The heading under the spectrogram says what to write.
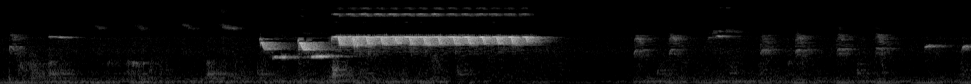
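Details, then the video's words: Afghan bulbul song: a few soft chirps, then two rough notes leading into a loud, sustained rapid trill lasting over two seconds, followed by quieter scattered chirping. "Afghan bulbul bird voice افغانی بلبل کا آواز"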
